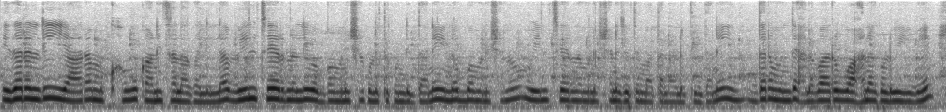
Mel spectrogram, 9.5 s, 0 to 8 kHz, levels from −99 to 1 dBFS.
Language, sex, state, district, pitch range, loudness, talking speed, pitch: Kannada, female, Karnataka, Bangalore, 200-225 Hz, -18 LUFS, 140 wpm, 210 Hz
